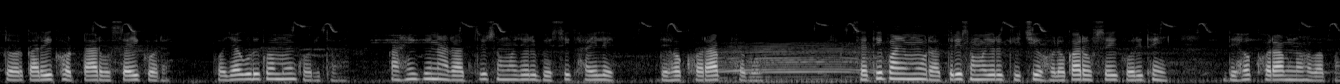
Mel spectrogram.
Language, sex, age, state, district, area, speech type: Odia, female, 18-30, Odisha, Balangir, urban, spontaneous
